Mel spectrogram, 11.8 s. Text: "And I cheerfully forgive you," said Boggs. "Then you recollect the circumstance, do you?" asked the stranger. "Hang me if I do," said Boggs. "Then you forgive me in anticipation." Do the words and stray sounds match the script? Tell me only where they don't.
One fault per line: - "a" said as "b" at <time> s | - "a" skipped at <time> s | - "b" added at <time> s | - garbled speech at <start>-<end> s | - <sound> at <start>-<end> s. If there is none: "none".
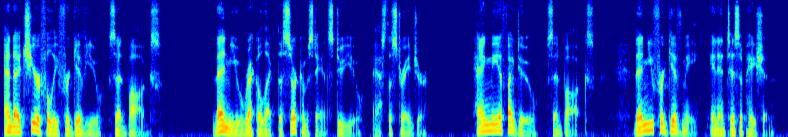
none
